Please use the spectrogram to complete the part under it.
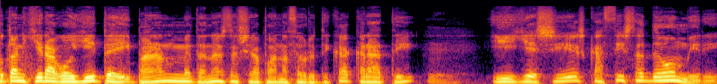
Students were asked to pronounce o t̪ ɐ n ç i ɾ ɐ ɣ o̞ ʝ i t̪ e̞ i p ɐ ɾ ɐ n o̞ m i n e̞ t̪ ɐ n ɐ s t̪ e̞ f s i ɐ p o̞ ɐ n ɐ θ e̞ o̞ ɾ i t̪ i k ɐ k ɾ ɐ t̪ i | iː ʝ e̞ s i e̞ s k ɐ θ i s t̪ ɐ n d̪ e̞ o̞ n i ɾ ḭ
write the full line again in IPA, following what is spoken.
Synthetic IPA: o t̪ ɐ n ç i ɾ ɐ ɣ o̞ ʝ i t̪ e̞ i p ɐ ɾ ɐ n o̞ m i m e̞ t̪ ɐ n ɐ s t̪ e̞ f s i ɐ p o̞ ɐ n ɐ θ e̞ o̞ ɾ i t̪ i k ɐ k ɾ ɐ t̪ i | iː ʝ e̞ s i e̞ s k ɐ θ i s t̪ ɐ n d̪ e̞ o̞ m i ɾ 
